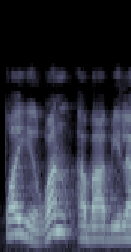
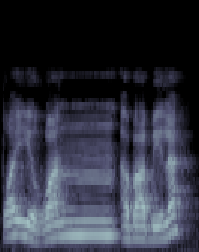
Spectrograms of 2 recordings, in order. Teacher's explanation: یعنی اظہار ہونے کا مطلب یہ ہے کہ نون کی آواز کو ظاہر کر کے بغیر غنہ کے جلدی پڑھیں گے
